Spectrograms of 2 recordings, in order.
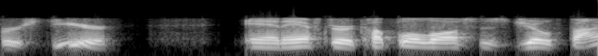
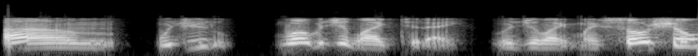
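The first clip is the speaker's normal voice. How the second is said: put-on playful tone, higher; 5 semitones higher than usual. Retelling a call from a telemarketer: imitating own playful tone. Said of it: "in a playful mood".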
